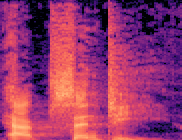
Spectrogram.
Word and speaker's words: absentee: And a word like absentee, absentee. The stress is on T, E, absentee.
